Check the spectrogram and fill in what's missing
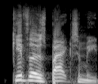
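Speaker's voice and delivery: loud, high demand. Acted. Victim demanding her pills back, loud and high. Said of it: "demands the victim".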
